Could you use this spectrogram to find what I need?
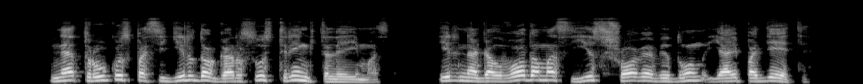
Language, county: Lithuanian, Vilnius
